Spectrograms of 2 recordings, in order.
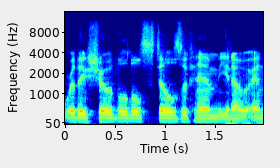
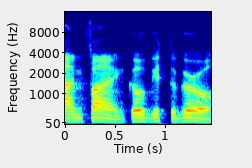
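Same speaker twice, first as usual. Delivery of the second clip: very chill, relaxed, unbothered, laid-back calm delivery; 3 dB louder than usual. Retelling a scene where the character fell into a hole, imitating Weehawk's very chill delivery. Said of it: "very chill".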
